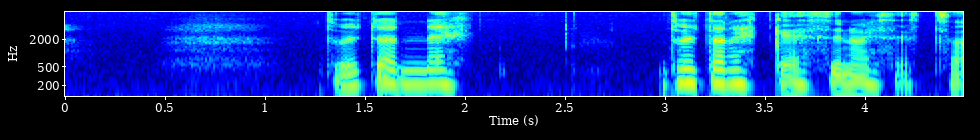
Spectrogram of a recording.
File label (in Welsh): "neges" Welsh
